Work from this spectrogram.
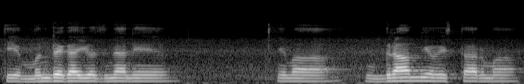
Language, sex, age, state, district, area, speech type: Gujarati, male, 45-60, Gujarat, Rajkot, rural, spontaneous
